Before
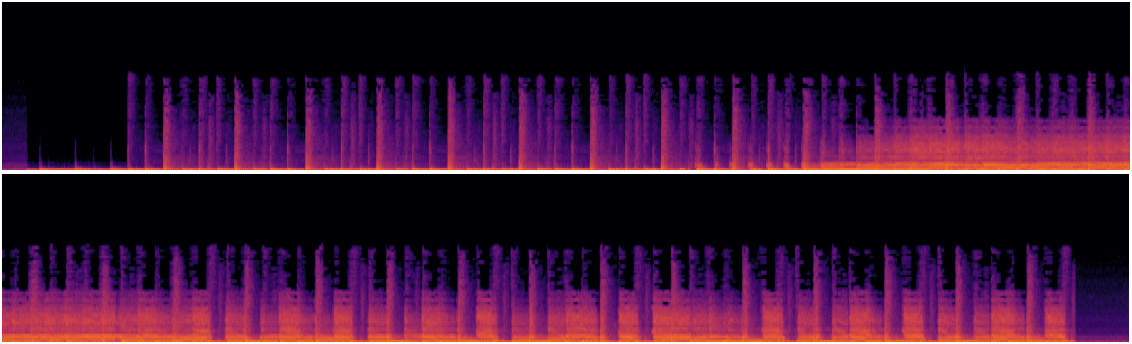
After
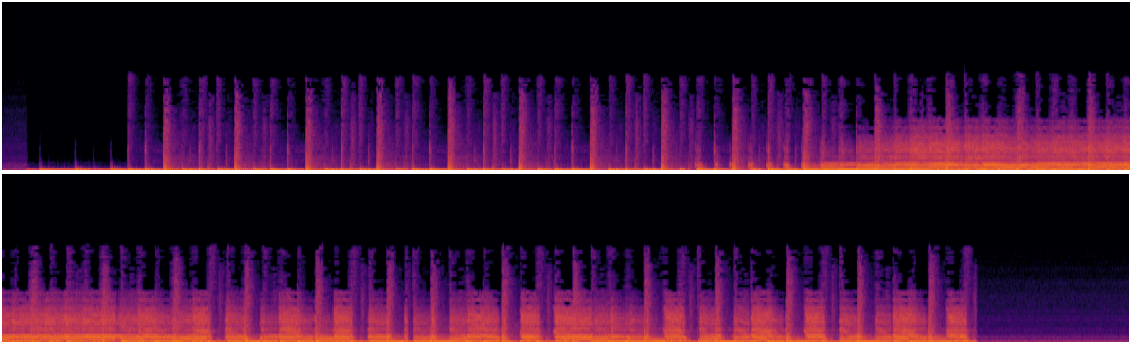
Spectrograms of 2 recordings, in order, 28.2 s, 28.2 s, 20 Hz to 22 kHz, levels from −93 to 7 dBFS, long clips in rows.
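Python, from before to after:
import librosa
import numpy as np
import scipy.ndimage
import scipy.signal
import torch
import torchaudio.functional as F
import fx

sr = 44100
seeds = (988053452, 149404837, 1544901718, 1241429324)

y = fx.edit(x, sr, fx.cut(start_s=19.17, length_s=1.23), tone=tone)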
